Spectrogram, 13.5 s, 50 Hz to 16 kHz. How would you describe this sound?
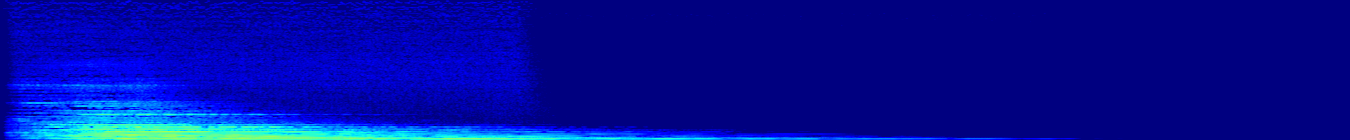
Bowed electic guitar - F5(b7, 9) chord (2)
Electric guitar played with a violin bow playing a F5(b7, 9) or Fm9(omit b3) chord
soundscape, guitar, string, orchestral, reverb, spacey, bow, chord, electric, violin, bowed, huge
